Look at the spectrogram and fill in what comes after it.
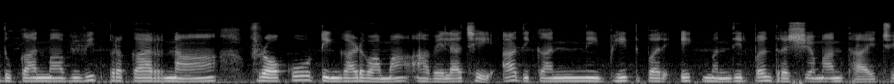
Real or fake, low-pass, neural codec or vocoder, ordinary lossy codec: real; 7.2 kHz; none; none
